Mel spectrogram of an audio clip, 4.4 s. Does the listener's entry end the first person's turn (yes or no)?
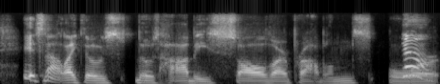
no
